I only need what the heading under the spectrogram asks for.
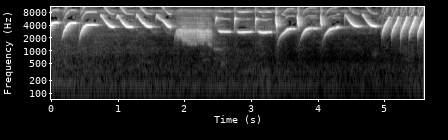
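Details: Spanish Timbrado canary song for training: loud tours of rising and falling whistled notes repeated in quick series, a short buzzy burst in the middle, then rapid upswept notes at the end.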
